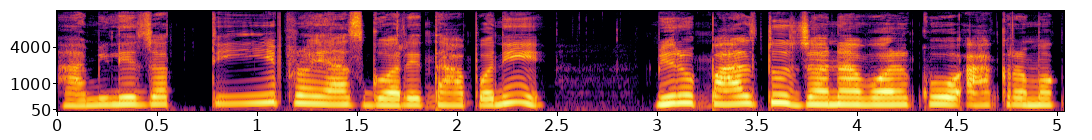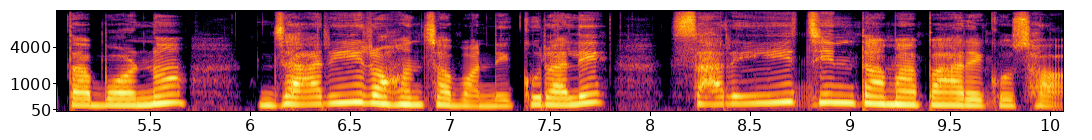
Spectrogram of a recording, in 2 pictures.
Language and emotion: Nepali, fearful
